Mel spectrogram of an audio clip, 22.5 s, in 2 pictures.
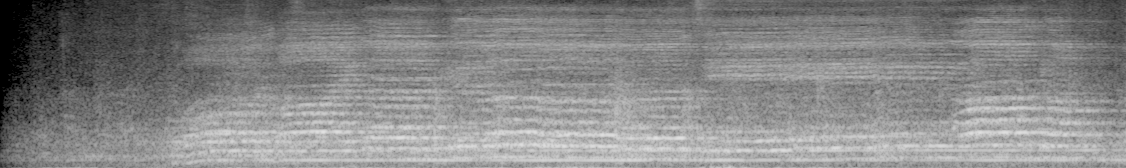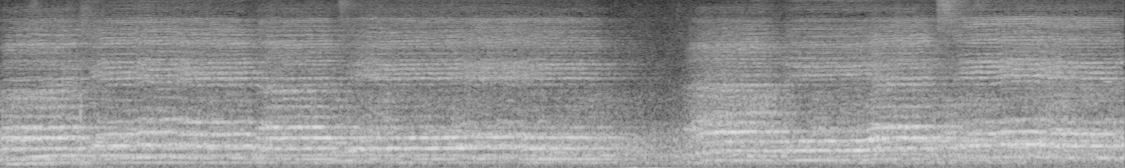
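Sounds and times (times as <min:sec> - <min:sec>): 
troparion chant in English: 0:00.6 - 0:22.5.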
